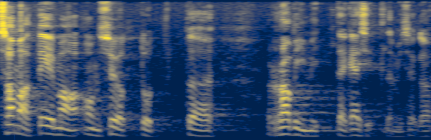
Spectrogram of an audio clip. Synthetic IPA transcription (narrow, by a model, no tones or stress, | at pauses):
sɑmɑt̪e̞ːmɑʔo̞nse̞o̞t̪ːud̪̥ | rɑvimit̪ːe̞kæsʲit̪ˑle̞mise̞ɡ̥ɑ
